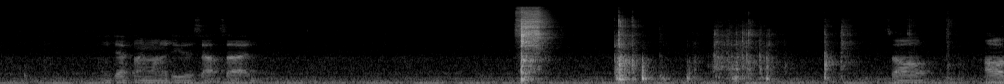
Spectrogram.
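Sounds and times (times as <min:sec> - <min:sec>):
compressed air blast: 0:05.1 - 0:05.7.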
